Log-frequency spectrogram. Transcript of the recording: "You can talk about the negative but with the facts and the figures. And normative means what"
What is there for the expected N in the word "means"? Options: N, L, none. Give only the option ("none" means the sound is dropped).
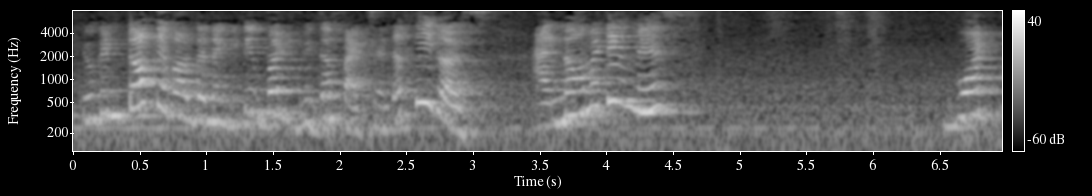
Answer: none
